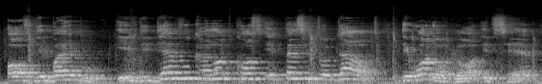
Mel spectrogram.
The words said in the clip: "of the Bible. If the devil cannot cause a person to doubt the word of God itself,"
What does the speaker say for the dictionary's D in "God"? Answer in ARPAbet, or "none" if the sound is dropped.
none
